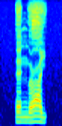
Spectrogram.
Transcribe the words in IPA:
ɛŋɵʕi

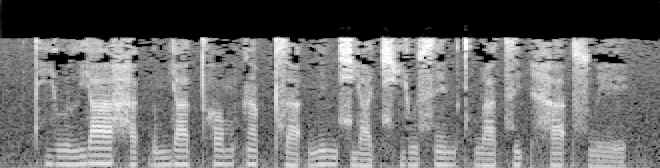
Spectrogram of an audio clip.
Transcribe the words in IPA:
t̪ʰju˨˩ lja˦ ha˨k̚ə˧mja˦ t̪ʰɔ˦mkã˦p̚ t͡sa˨ʔn̪ĩ˥˧nɕja˨˩ t͡ɕʰju˧sẽ˦nkʰwa˧t͡si˦ʔ ha˦ʔswe˨˩

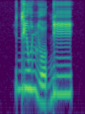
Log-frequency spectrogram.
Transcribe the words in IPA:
di˥wʎo˩ ɠi˥

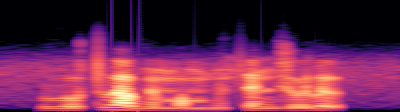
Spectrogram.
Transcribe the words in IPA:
ðotðaw ɾə̃mɒmbə̃tɾɛ nzɵlə

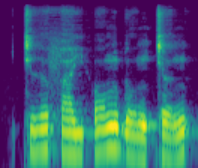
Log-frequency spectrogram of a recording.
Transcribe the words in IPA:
cɨ˧˥ə̯fa˧j ʔɔ˧˥ŋɗo˨˩ŋ cə˨˩˦ŋ

